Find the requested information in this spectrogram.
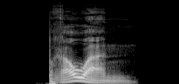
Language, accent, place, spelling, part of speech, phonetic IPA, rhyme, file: German, Germany, Berlin, Brauern, noun, [ˈbʁaʊ̯ɐn], -aʊ̯ɐn, De-Brauern.ogg
- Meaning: dative plural of Brauer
